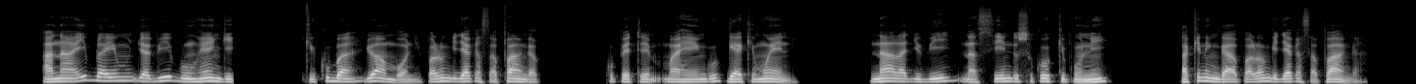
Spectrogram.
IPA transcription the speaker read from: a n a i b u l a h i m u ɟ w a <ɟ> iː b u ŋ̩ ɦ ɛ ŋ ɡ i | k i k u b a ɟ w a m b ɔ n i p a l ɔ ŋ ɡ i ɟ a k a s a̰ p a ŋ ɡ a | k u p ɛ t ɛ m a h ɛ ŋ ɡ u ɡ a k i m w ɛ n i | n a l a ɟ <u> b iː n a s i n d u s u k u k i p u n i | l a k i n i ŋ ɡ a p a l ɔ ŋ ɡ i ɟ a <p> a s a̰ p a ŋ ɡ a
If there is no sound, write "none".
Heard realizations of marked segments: b, u, k

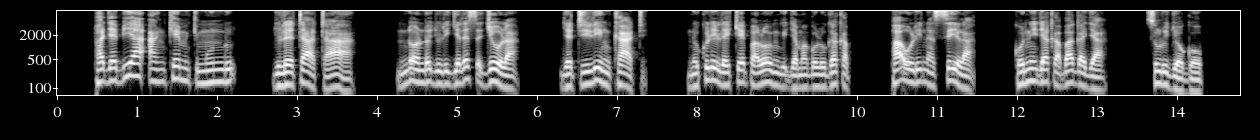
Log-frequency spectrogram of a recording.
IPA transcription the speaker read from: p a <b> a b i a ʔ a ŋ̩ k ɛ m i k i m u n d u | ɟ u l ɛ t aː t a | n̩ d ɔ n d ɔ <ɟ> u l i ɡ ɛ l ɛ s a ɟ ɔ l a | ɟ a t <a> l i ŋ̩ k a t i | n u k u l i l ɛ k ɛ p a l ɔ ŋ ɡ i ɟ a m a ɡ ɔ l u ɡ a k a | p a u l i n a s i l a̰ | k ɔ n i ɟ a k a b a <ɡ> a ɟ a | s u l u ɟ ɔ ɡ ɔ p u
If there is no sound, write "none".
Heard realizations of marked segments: ɟ, ɟ, i, ɡ

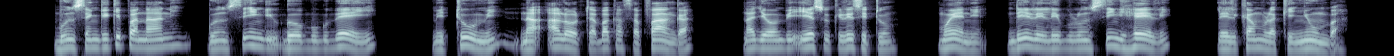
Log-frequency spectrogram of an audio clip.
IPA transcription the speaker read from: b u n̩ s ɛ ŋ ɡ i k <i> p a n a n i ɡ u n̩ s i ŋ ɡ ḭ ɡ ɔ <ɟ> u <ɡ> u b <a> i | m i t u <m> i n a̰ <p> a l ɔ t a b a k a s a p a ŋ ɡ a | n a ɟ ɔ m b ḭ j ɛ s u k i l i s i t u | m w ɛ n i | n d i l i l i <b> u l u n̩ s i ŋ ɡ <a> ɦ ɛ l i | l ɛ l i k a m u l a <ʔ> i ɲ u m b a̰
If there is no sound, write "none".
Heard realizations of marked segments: i, b, ɡ, ɛ, m, ʔ, b, i, k

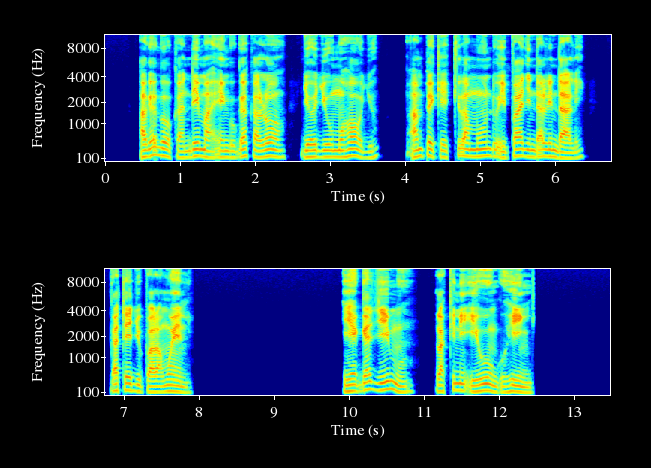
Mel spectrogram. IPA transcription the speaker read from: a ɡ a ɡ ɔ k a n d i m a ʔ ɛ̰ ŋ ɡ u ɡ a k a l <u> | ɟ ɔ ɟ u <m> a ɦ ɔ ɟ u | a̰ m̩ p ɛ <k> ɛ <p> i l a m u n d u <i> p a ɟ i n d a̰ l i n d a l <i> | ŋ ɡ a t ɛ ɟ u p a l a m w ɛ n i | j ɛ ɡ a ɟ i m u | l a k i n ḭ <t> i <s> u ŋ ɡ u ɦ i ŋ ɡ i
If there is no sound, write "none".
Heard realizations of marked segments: ɔ, m, k, k, i, i, ʔ, h

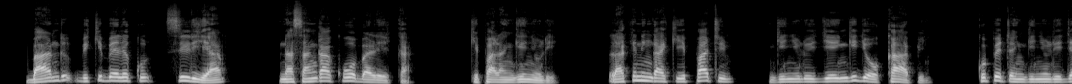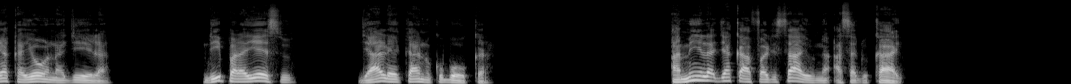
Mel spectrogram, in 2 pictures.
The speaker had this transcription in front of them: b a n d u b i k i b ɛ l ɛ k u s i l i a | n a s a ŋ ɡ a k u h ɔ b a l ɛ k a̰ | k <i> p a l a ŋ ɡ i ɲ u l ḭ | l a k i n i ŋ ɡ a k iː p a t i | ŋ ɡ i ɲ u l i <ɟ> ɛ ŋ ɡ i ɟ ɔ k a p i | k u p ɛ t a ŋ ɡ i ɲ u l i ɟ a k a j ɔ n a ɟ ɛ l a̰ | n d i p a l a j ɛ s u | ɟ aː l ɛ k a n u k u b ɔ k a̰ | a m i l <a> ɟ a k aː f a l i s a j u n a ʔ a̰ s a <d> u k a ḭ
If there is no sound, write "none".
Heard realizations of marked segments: i, ɟ, a, d

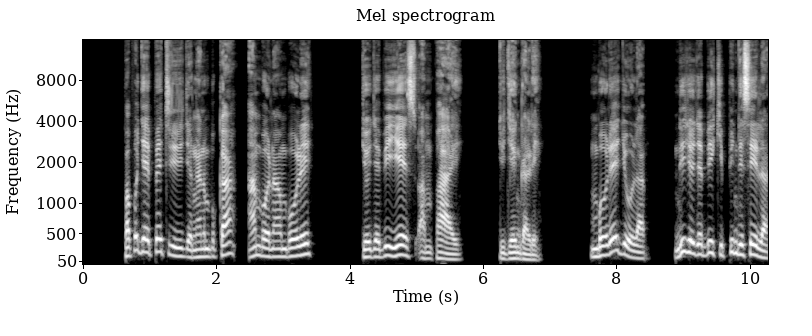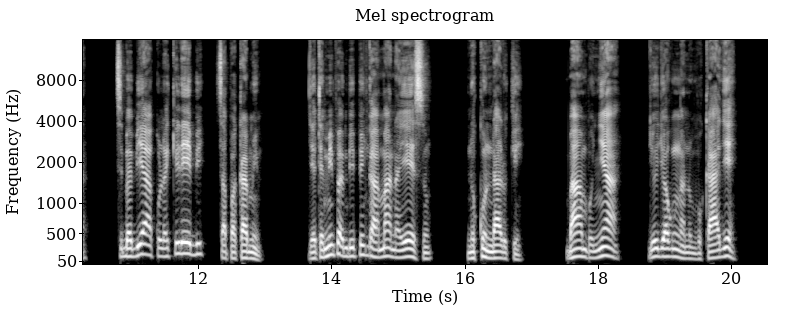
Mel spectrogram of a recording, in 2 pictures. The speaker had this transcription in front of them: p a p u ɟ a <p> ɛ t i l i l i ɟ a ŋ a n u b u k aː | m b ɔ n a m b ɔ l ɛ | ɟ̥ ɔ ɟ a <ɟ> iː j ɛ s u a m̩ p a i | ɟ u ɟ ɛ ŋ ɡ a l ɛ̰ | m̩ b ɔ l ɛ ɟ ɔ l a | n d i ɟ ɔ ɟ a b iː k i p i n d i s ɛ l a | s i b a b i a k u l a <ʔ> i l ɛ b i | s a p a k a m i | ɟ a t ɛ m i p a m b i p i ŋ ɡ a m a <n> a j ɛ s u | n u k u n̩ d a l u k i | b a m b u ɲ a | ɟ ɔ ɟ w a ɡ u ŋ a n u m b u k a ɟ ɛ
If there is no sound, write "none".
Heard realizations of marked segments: p, b, k, n

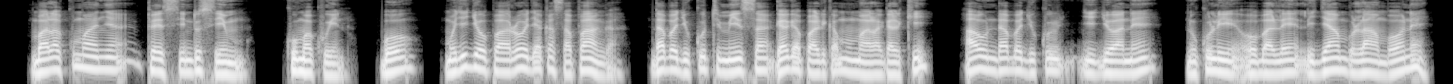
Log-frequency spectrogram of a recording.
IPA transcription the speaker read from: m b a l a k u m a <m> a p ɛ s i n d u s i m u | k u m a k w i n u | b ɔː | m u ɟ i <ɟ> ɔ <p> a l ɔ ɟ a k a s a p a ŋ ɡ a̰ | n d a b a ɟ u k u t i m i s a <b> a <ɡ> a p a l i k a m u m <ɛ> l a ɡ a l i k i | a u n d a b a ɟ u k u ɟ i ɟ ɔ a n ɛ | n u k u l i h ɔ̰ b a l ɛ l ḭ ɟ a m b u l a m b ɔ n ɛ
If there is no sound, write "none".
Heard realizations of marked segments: ɲ, ɟ, p, ɡ, ɡ, a

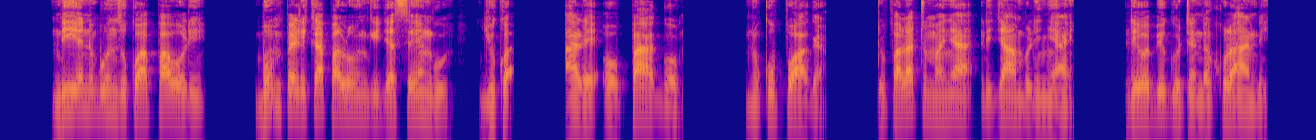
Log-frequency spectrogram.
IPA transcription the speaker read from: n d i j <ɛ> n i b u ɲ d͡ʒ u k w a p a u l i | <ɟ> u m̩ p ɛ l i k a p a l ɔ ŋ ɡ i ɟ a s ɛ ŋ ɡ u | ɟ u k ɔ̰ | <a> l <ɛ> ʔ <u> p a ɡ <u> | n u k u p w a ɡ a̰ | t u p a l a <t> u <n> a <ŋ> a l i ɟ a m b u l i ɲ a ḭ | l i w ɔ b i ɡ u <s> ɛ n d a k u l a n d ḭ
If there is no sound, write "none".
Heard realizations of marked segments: ɛ, b, a, ɛ, ɔ, ɔ, t, m, ɲ, t

